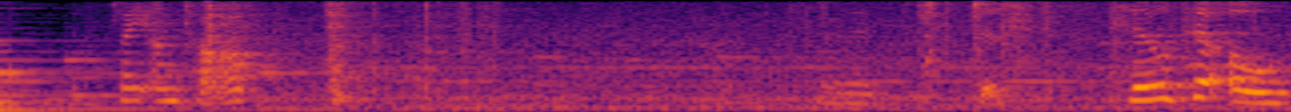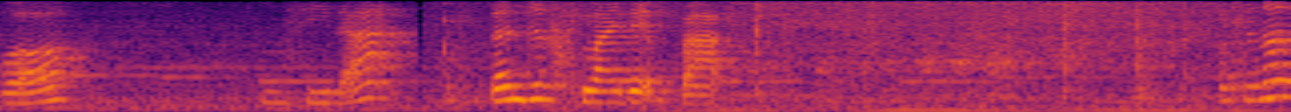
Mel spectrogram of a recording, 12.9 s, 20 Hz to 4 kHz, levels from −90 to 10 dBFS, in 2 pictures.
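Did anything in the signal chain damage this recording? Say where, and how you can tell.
Yes. Throughout, high sounds turn gritty and metallic, with stray tones that don't belong and a spectrum packed hard up to a 4 kHz edge. This is aliasing from a sample-rate conversion that fits a drop to 8 kHz without an anti-alias filter, folding content around 4 kHz back into fairly loud, false tones.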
